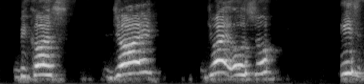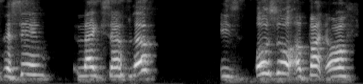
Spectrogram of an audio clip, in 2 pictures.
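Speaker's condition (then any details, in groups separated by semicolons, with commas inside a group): Cerebral palsy spastic quadriplegia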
